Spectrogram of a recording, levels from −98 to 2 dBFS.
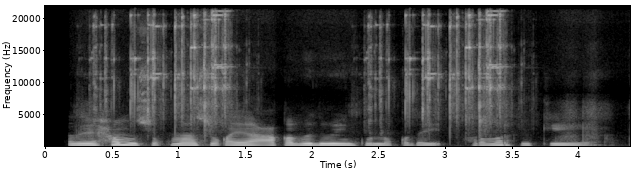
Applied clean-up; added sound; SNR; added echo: none; Coin (dropping); 7 dB; none.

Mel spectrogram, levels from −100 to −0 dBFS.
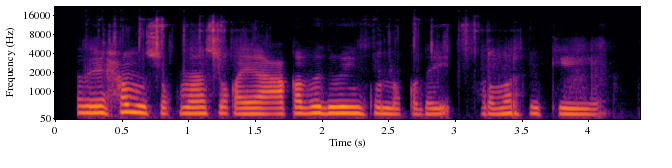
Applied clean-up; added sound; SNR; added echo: neural mask model RNNoise.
